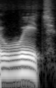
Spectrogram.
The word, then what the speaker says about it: which: what remember that though there is a h in ws question h is silent we don't say which we say which we didn't say hawaiian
